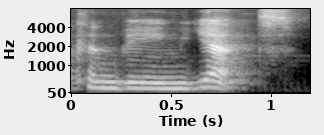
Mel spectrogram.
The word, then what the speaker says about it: convenient: i int four syllables first syllable is sounds basic code next syllable three sounds e says its name even though it's in a closed syllable but that's because it's in the base word convene then we add i which actually makes a yes sound in this word and last syllable three sounds that's basic code please pick up your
